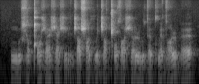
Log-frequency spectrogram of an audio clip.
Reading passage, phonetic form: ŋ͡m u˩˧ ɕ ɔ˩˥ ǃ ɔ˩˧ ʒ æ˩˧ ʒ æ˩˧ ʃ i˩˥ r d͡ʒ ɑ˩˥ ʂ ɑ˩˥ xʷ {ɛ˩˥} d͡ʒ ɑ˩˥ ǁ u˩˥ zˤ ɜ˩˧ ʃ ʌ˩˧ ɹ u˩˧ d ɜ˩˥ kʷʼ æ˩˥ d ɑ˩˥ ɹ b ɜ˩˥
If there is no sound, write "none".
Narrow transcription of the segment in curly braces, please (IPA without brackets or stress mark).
ɛ˩˥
